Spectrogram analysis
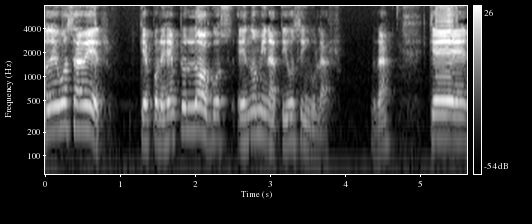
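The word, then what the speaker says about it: λόγος: En este caso, todas las palabras llevan el acento en la penúltima sílaba. Logos, logos.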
